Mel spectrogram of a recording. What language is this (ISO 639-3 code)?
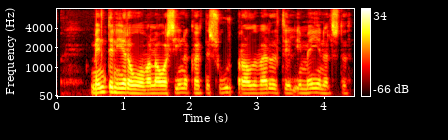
isl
